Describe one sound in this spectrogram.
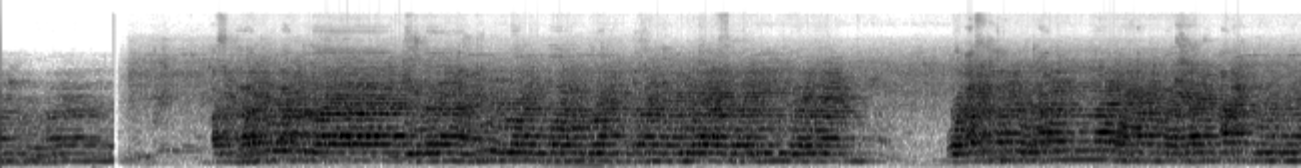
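A man preaches in a sustained, chanting voice through a microphone and loudspeaker, echoing in a large room.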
